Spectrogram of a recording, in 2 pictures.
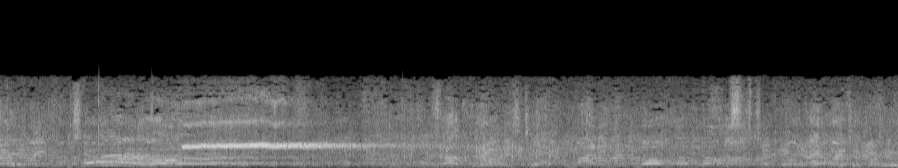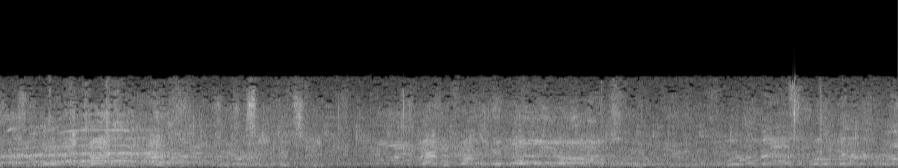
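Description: A crowd of men and women shouts and calls out nearby.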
